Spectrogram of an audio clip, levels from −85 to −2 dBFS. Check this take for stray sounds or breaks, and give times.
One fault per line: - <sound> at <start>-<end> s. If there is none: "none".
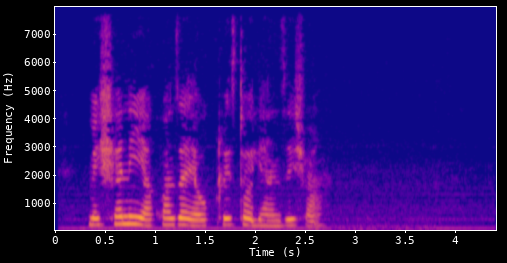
none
